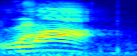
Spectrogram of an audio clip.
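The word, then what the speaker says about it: laap: It's spelled L-A-A-T, L-A-A-P, sorry, lap.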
